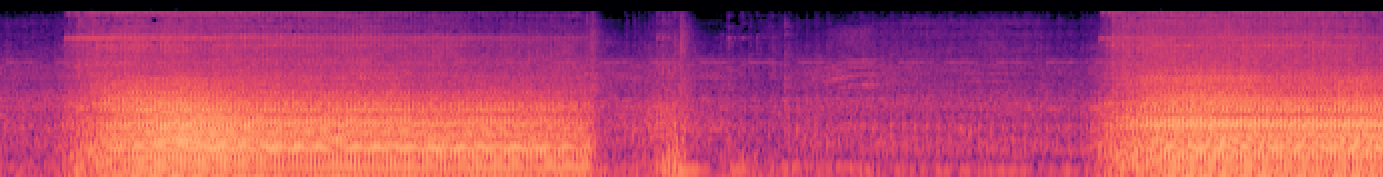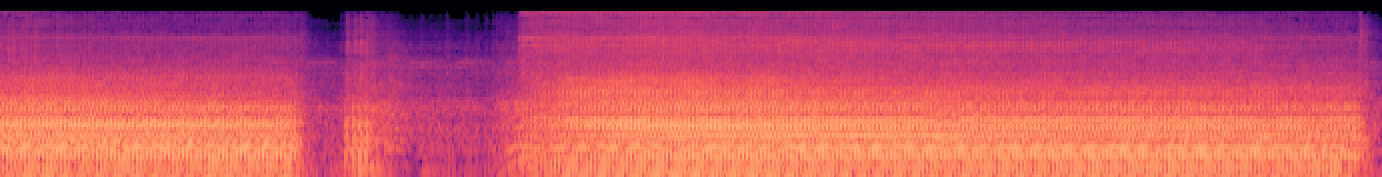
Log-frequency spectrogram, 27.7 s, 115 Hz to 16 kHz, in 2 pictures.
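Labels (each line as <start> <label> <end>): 0.0 Ambient noise of an apartment with renovation work being done upstairs. 27.7
0.5 An impact drill is being used to remove tile. 7.3
10.8 An impact drill is being used to remove tile. 17.9
18.5 An impact drill is being used to remove tile. 27.7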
